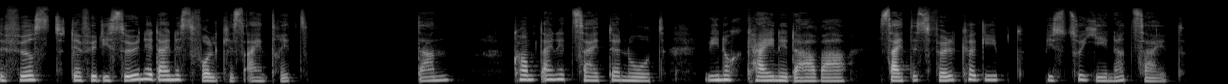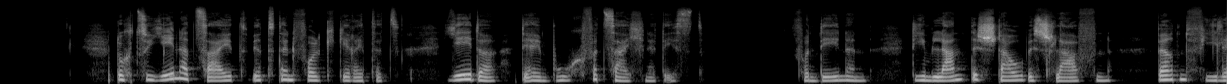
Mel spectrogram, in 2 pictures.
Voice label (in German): Lesung; die wuerde der glaubenden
